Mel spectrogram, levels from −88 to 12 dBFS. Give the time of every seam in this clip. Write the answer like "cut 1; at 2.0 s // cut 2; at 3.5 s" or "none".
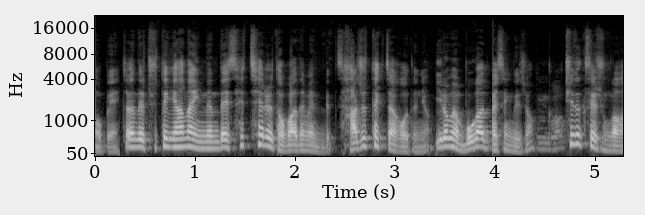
none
